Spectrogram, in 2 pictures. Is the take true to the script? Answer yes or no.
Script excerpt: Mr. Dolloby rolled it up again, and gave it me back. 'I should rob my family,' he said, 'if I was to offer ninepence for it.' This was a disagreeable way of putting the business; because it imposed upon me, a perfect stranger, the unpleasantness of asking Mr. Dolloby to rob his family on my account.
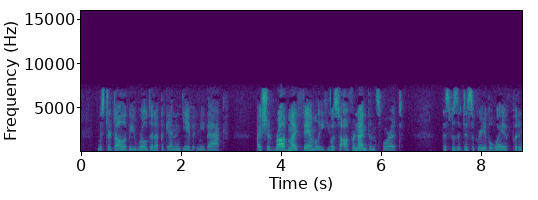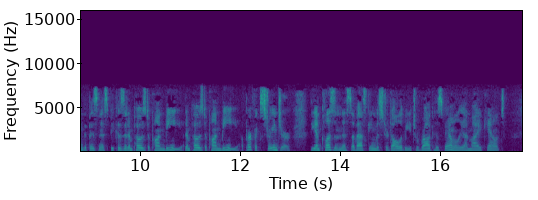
no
